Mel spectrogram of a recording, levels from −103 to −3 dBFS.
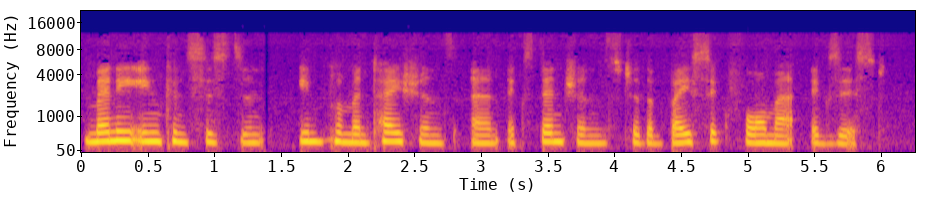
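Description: In this speech recording, packets reached the receiver late or too slowly, so the jitter buffer ran dry repeatedly, causing repeated stalls (stutter). From 0.91 to 1.44 s there are four gaps, the longest 30 ms, and from 1.99 to 2.50 s another four, the longest 11 ms. Each time, the receiver stretched the last sound to cover the wait, about 59 ms and 40 ms of filler in total, so nothing is lost, but the speech catches and drags in small hitches. Next, the buffer was low on reserve, and between 2.84 and 3.93 s a jitter buffer slow-down repeats single pitch periods and pause fragments, adding 89 ms. The passage leading into "to the basic format" runs at 93% speed with unchanged pitch, so syllables sound slightly drawn out. Near the end the buffer held more than its target, and a jitter buffer speed-up from 5.96 to 6.24 s, just after "to the basic format", trims about 50 ms in pitch-period-sized pieces. 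That stretch plays at 115% speed at the same pitch and sounds hurried. Underneath it all is the coding texture of the Opus call path, with the top end rolling off near 12 kHz, which fits a low bitrate around 20 kbps.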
